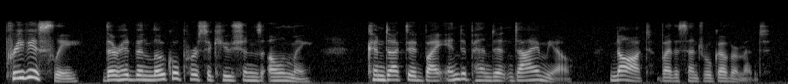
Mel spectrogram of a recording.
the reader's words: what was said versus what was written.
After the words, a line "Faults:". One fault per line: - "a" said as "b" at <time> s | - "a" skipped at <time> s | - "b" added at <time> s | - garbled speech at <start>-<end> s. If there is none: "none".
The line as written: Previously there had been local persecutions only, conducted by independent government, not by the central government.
Previously there had been local persecutions only, conducted by independent daimyo, not by the central government.
Faults:
- "government" said as "daimyo" at 5.1 s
